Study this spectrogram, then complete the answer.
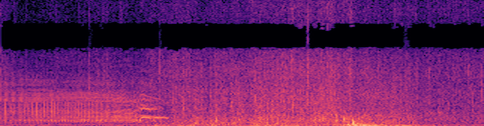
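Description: Wood cracks and splits as a tree gives way.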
